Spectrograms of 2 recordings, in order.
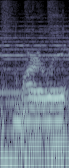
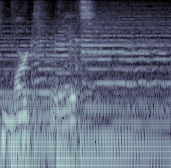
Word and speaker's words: Martlet: B up job yeah I also realized I was mispronouncing her name the entire game Marlet no it's martlet there a 88 until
